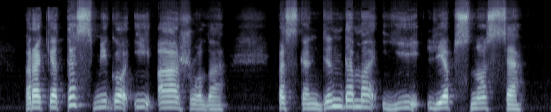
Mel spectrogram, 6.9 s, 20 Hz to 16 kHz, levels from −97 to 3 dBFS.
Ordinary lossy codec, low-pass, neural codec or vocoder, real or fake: Opus, 24 kbps; 14.4 kHz; none; real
